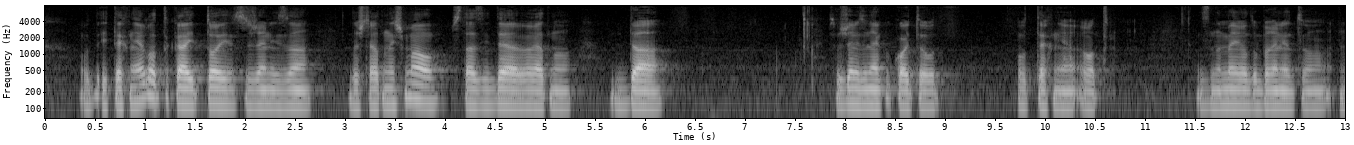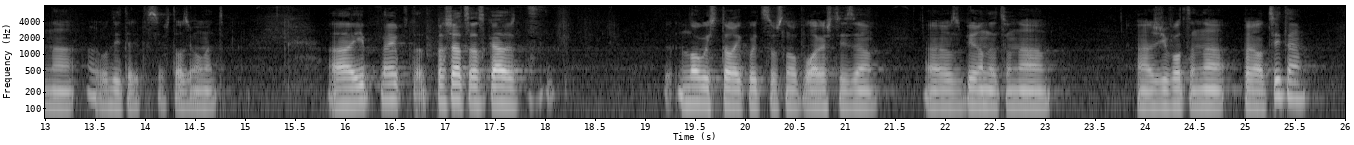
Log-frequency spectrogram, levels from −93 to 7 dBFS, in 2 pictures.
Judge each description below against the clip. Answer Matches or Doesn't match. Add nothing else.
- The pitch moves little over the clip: Matches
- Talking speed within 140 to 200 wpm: Doesn't match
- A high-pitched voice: Doesn't match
